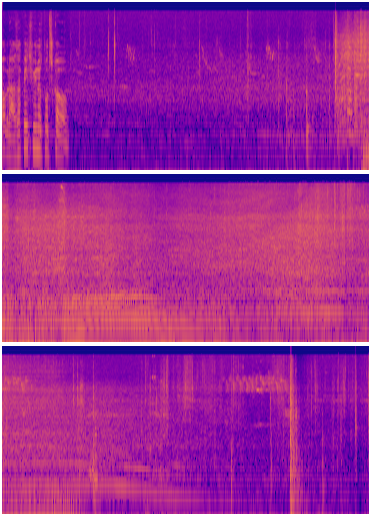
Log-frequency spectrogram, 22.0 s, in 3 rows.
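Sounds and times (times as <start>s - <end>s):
car engine revving: 6.7s - 19.9s.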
